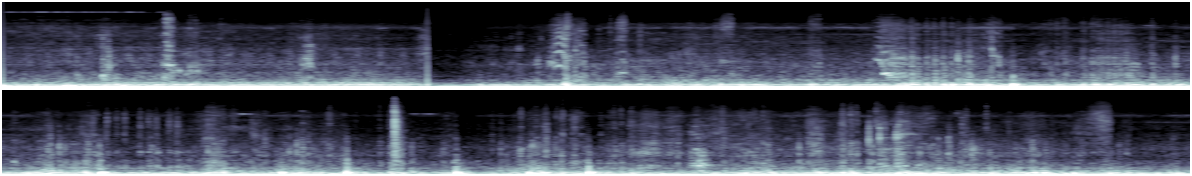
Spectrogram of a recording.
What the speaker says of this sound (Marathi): तर आता आपण आलेलो आहोत प्रॉपर्टीमध्ये. गाडी मस्तपैकी इथे पार्क केले.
